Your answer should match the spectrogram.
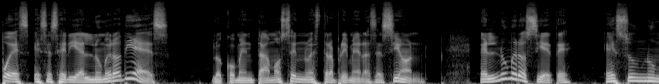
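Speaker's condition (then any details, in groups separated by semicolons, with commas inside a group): No condition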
